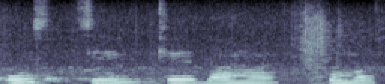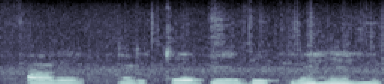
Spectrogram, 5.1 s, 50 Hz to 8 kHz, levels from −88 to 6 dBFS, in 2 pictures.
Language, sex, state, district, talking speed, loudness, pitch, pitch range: Hindi, male, Madhya Pradesh, Dhar, 130 wpm, -15 LUFS, 235 Hz, 220-255 Hz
